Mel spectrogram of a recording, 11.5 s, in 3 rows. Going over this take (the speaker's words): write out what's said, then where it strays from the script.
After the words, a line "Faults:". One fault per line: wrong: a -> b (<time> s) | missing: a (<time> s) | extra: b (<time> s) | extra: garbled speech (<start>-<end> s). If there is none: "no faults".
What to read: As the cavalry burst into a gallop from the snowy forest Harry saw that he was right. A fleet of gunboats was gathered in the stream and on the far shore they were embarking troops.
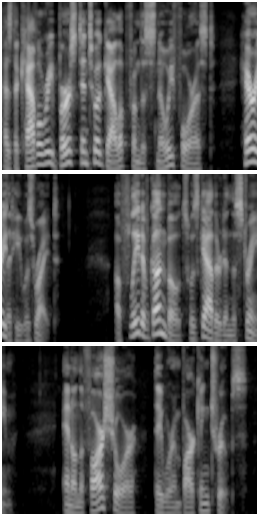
As the cavalry burst into a gallop from the snowy forest Harry that he was right. A fleet of gunboats was gathered in the stream and on the far shore they were embarking troops.
Faults:
missing: saw (3.9 s)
